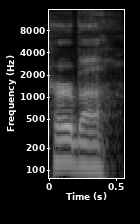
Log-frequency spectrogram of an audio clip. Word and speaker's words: Herba: Or Herba, I don't know. Pronounce the H, don't pronounce the H. You do you. I don't pronounce the H.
